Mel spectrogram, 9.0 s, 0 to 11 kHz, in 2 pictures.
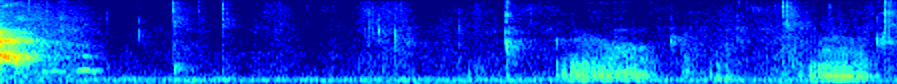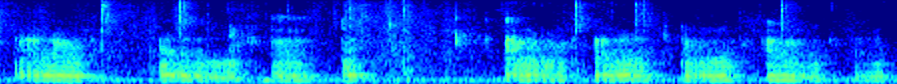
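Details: Annoyed 3 lb tri-color teacup Chihuahua named Bella growls softly indoors, a low rumbling series of pulsing grumbles that rise and fall roughly every second, with small clicks and rustles in a quiet room.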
